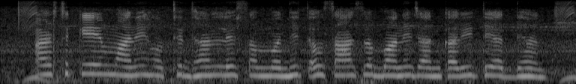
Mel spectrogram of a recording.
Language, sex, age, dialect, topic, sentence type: Chhattisgarhi, female, 18-24, Western/Budati/Khatahi, banking, statement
